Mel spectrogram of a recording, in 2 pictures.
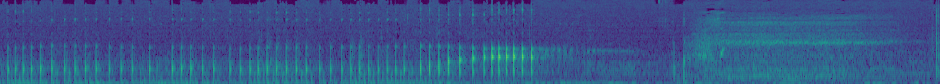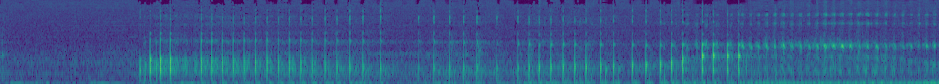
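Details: Close purring of a kitten recorded for ASMR, a rhythmic pulsing drone broken by a few seconds of quieter rustle and a click before the purr resumes, with a brief voiced rise in each loud stretch.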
